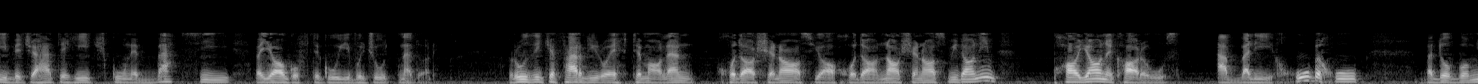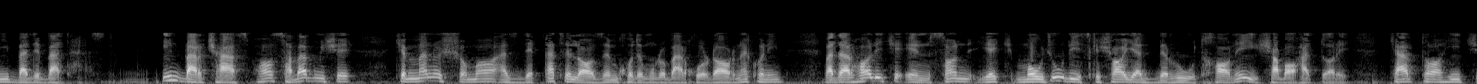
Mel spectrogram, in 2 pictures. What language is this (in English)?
Persian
